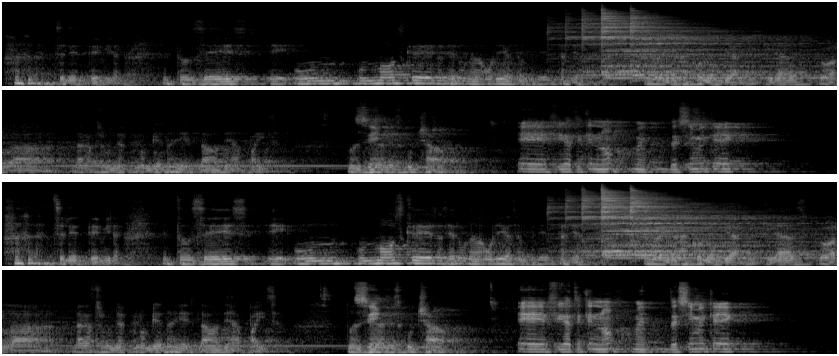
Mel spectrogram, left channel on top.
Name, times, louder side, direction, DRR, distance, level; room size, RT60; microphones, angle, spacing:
voice 1, 0.0-12.9 13.3-13.5, right 2 dB, 70° right, 2 dB, 1.7 m, -35 dB
Crash cymbal, 5.4-11.6 11.9-12.0, right 3 dB, 10° right, 2.3 m, -36 dB
Cymbal, 5.9-7.4, right 8 dB, 35° left, 3.1 m, -44 dB
voice 2, 13.2-15.7, right 5 dB, 50° right, 1 dB, 1.8 m, -33 dB
25.0 x 22.0 x 5.3 m, 1.5 s
head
